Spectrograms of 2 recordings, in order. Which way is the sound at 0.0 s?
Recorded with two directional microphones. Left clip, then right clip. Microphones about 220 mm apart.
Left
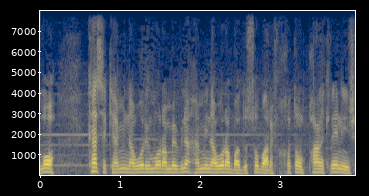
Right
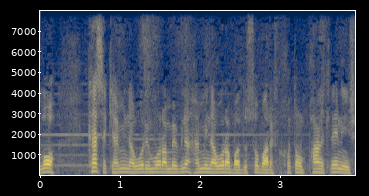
45° left (ahead or behind).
